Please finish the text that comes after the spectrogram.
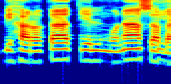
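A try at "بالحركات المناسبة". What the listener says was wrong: Biharokati. Ndak panjang.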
